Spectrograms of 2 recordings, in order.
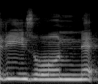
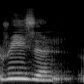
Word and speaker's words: reason: تمام، سبب reason reason reason reason، ما تقوليش reason، لا reason reason، هتكسر الاو في النطق شويه، هتكسرها زي كلمه person، بنكسر الاي في النطق، الاو مع الان اقولها ان، person person reason reason.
